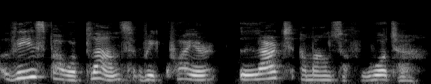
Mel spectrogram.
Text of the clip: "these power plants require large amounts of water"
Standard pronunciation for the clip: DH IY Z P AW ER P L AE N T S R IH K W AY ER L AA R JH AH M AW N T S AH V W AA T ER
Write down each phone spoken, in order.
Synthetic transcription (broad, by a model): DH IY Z P AW ER P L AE N T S R IH K W AY ER L AA R JH AH M AW N T S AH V W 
